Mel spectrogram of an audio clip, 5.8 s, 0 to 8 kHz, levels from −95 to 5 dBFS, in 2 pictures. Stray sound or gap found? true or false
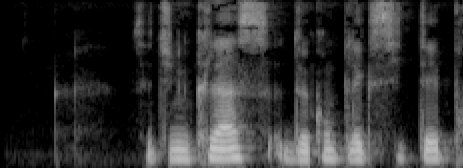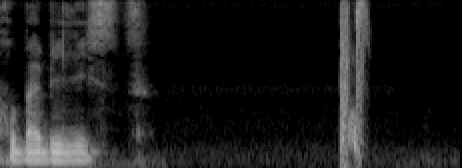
true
